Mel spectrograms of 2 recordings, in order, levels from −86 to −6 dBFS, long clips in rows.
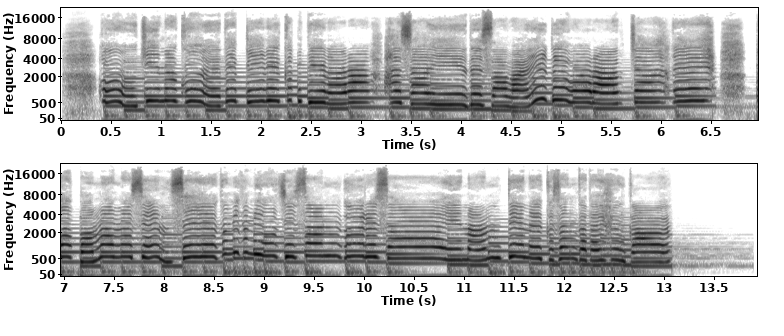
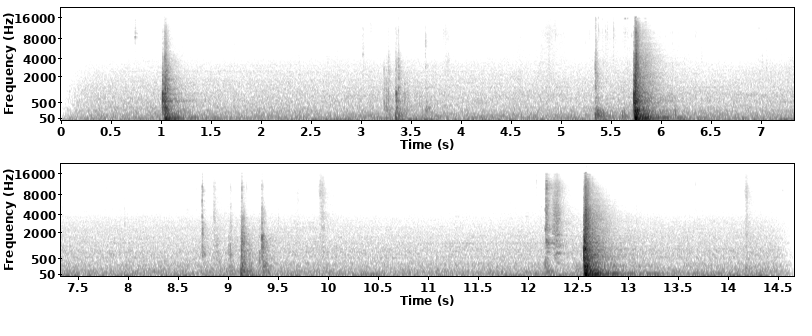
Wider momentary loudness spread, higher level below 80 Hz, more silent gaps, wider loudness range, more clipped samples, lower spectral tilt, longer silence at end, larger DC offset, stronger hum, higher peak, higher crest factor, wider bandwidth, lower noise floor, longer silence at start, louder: second, 5 LU vs 32 LU; second, -50 dBFS vs -32 dBFS; neither; second, 2 LU vs 23 LU; neither; second, -3 dB/octave vs -6 dB/octave; second, 0.85 s vs 1.75 s; first, 0.4% vs under 0.1%; neither; about the same, 0 dBFS vs 0 dBFS; second, 16 dB vs 30 dB; first, over 20 kHz vs 15 kHz; second, -53 dBFS vs -57 dBFS; second, 0.05 s vs 1 s; first, -17 LUFS vs -24 LUFS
